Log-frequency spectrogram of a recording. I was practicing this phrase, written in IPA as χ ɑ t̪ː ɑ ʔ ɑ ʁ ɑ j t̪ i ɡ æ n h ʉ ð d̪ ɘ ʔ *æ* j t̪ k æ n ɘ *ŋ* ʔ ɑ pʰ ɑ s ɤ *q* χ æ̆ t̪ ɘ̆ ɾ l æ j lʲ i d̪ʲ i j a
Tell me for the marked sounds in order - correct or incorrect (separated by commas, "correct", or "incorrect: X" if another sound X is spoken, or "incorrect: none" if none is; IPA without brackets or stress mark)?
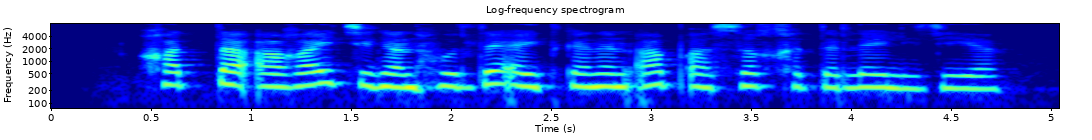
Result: correct, incorrect: n, correct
